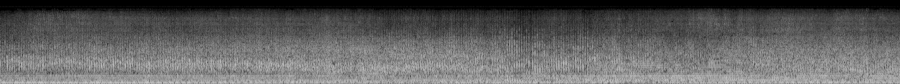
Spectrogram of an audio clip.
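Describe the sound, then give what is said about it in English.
A loud, steady roar of a large helicopter descending from a bright blue sky to a landing pad by a small brick hospital, its engine whine and thumping rotor filling the air continuously with no voices. “Later, a large helicopter descends from a bright blue sky into a landing pad by a small brick hospital.”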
